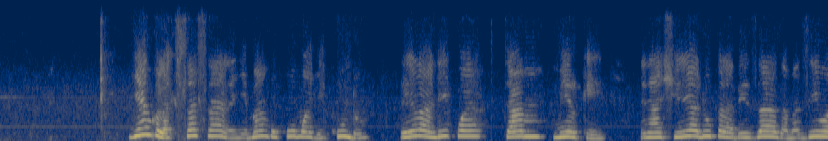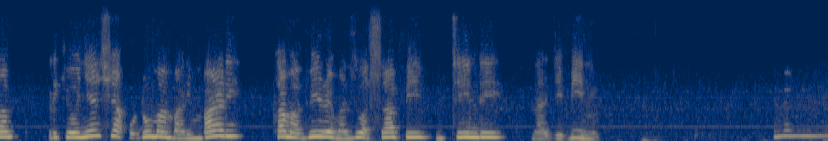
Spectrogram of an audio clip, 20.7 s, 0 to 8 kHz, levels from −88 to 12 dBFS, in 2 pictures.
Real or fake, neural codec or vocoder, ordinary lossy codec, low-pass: real; none; Opus, 16 kbps; 7.2 kHz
